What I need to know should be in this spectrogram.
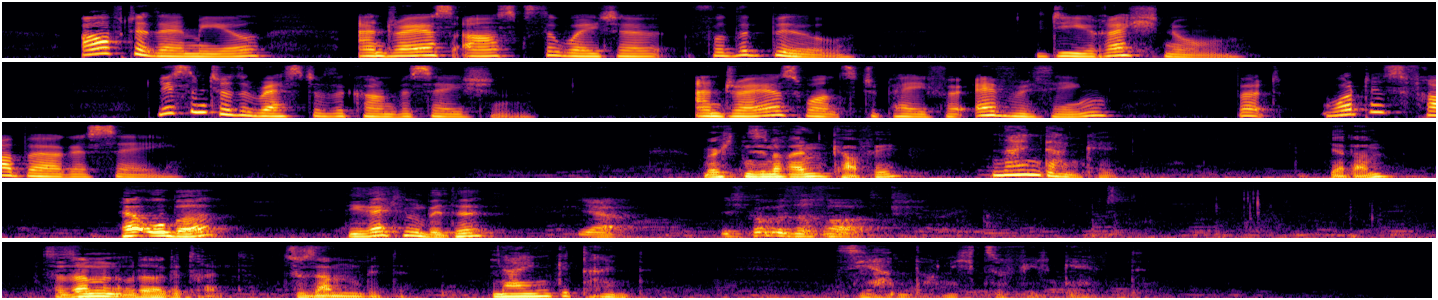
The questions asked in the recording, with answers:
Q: Andreas wants to pay for everything, but what does Frau Berger say?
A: But Frau Berger says she would rather have a separate bill.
